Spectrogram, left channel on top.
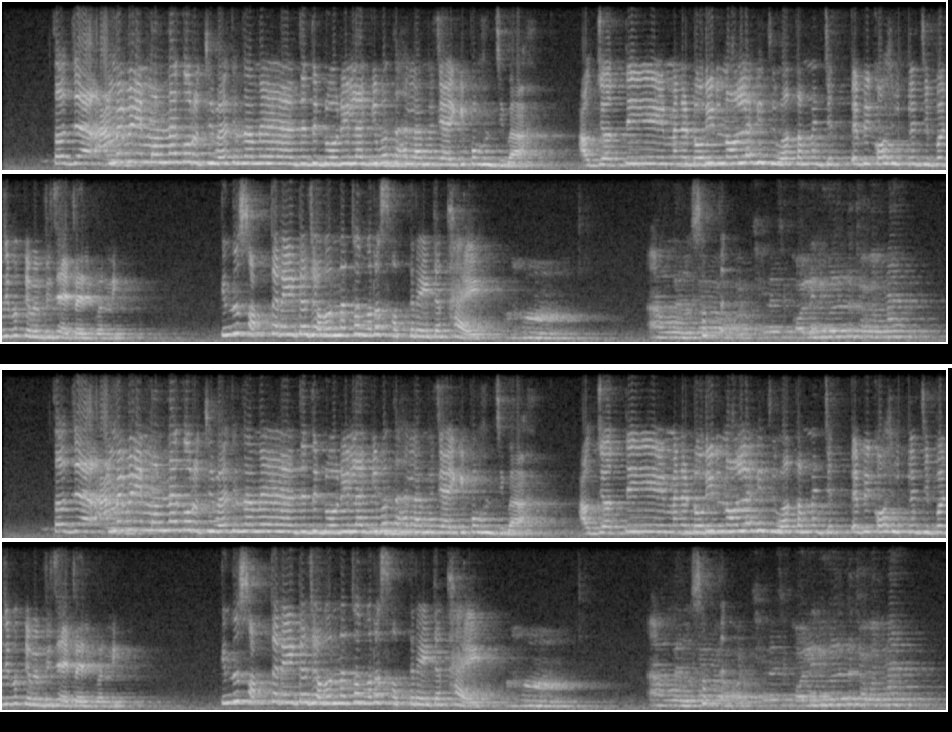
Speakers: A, on the left; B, on the right.
A: ତ
B: ହଁ
A: ଆମେ ବି ମନା କରୁଛୁ। କିନ୍ତୁ ଆମେ ଯଦି ଡୋରି ଲାଗିବ
B: ହୁଁ
A: ତାହେଲେ ଆମେ ଯାଇକି ପହଞ୍ଚିବା। ଆଉ ଯଦି
B: ହଁ
A: ମାନେ ଡୋରି ନ ଲାଗିଥିବ ତମେ ଯେ। ତେ ବି କହିଲେ ଯିବ ଯିବ କେବେ ବି ଯାଇପାରିବନି। କିନ୍ତୁ ସତରେ ଏଇଟା ଜଗନ୍ନାଥଙ୍କର ସତରେ ଏଇଟା ଥାଏ।
B: ହଁ ନା
A: ଆଉ
B: ନା ତାଙ୍କର
A: ସତ
B: ଅଛି ନା ସେ କଲି ଯୁଗରେ ତ ଜଗନ୍ନାଥ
